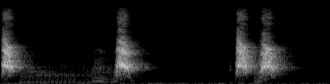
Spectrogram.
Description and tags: Dog Shih Tzu Bark x4
Shih Tzu dog, barking
Shih-Tzu, Animal, Bark, Barking, Dog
